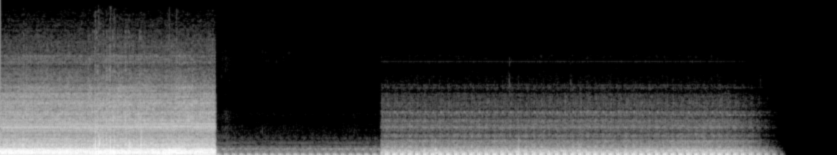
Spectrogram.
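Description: Motorcycle engine and wind rush at road speed, cut off suddenly about three seconds in. Then a motorcycle engine runs at low revs with an even pulsing beat, growing louder about five seconds in as the bike comes closer, and fades out near the end.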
